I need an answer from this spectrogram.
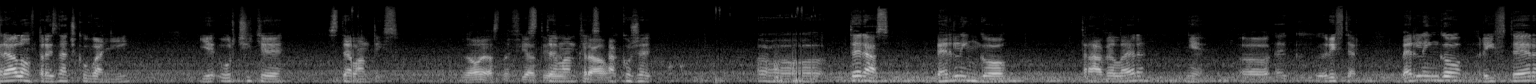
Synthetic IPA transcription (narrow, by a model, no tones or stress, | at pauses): kɾaːlɔmfpɾɛznat͡ʃkuʋaɲi | jɛʔuɾt͡ʃicɛ | st̪ɛlant̪is | nɔjasnɛfiast̪ɛlant̪iaslakɔʒɛ | t̪ɛɾasbɛɾliŋɡɔ | t̪ɾaʋɛlɛɾɲɪɛ | ɛ | ɾift̪ɛɾ | bɛɾliŋɡɔ | ɾift̪ɛɾ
